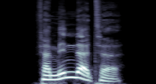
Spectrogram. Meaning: inflection of vermindert: 1. strong/mixed nominative/accusative feminine singular 2. strong nominative/accusative plural 3. weak nominative all-gender singular
- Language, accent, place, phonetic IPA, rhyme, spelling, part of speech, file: German, Germany, Berlin, [fɛɐ̯ˈmɪndɐtə], -ɪndɐtə, verminderte, adjective / verb, De-verminderte.ogg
